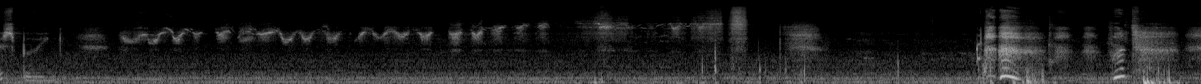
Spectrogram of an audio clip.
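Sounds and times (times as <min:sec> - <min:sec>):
steady low hum: 0:00.0 - 0:12.0
small bird warbling chirps: 0:01.2 - 0:07.4.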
